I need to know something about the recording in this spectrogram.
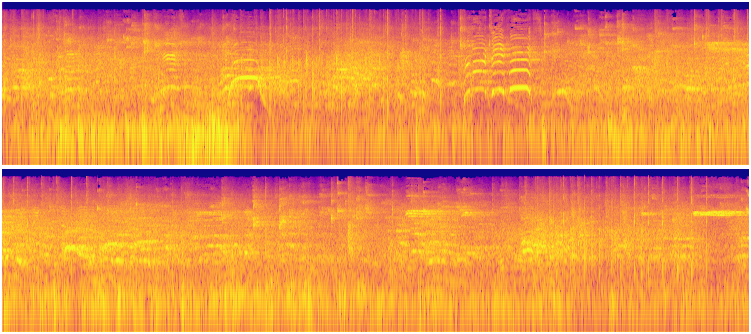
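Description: Players and spectators shout and call out in a large echoing gym.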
